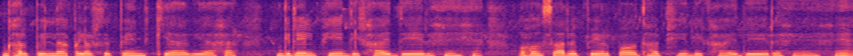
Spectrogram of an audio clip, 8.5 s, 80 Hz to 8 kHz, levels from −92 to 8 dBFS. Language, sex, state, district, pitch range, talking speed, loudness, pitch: Hindi, female, Jharkhand, Palamu, 220-235 Hz, 160 wpm, -16 LUFS, 230 Hz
